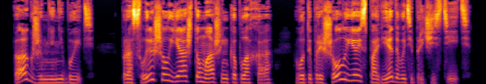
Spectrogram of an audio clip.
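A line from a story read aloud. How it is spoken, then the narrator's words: Deep bass voice. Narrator (Russian): ей густым басом ответили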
